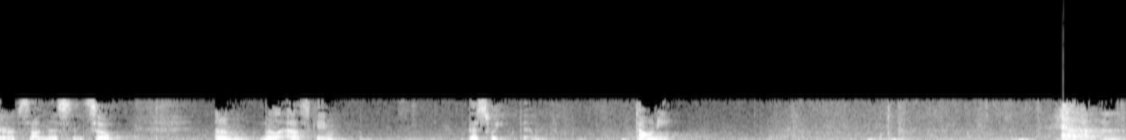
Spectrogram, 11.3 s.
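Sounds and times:
speech: 0.0 - 1.4, 2.1 - 3.8, 4.7 - 5.6, 6.4 - 6.8
sneeze: 10.6 - 11.2.

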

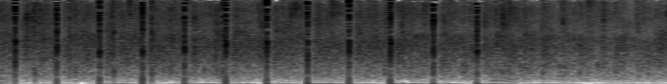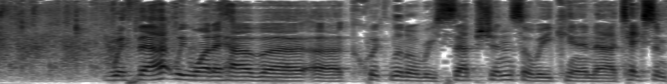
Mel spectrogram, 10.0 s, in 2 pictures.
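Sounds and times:
audience applause: 0.0 - 6.8
speech: 5.8 - 9.9.

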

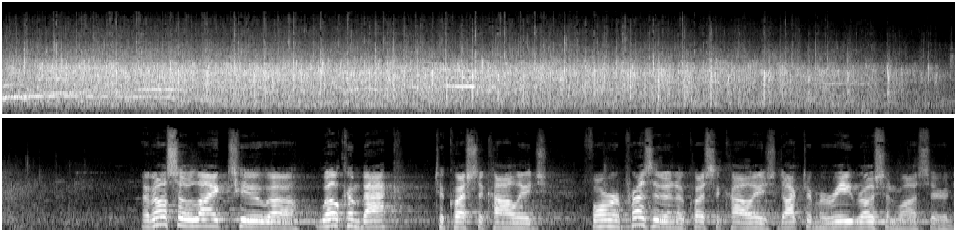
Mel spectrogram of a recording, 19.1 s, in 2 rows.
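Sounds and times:
audience applause at ceremony: 0.0 - 10.2
speech: 11.0 - 19.0.

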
